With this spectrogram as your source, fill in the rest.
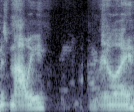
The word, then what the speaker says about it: Maui: He's like double my height because his name is Maui in real life. It's Maui, not Maui. That's what I said, Maui. No, don't try it. Maui. You're putting the emphasis on the wrong consonant.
